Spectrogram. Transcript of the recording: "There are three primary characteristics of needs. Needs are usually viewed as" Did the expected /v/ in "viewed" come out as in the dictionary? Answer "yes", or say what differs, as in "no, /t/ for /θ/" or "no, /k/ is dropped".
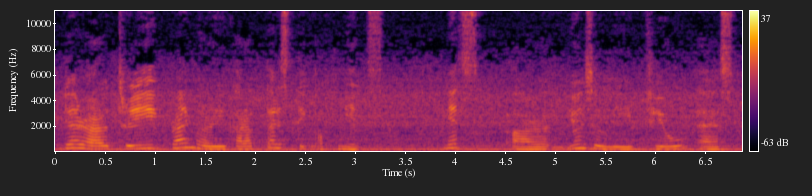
no, /f/ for /v/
